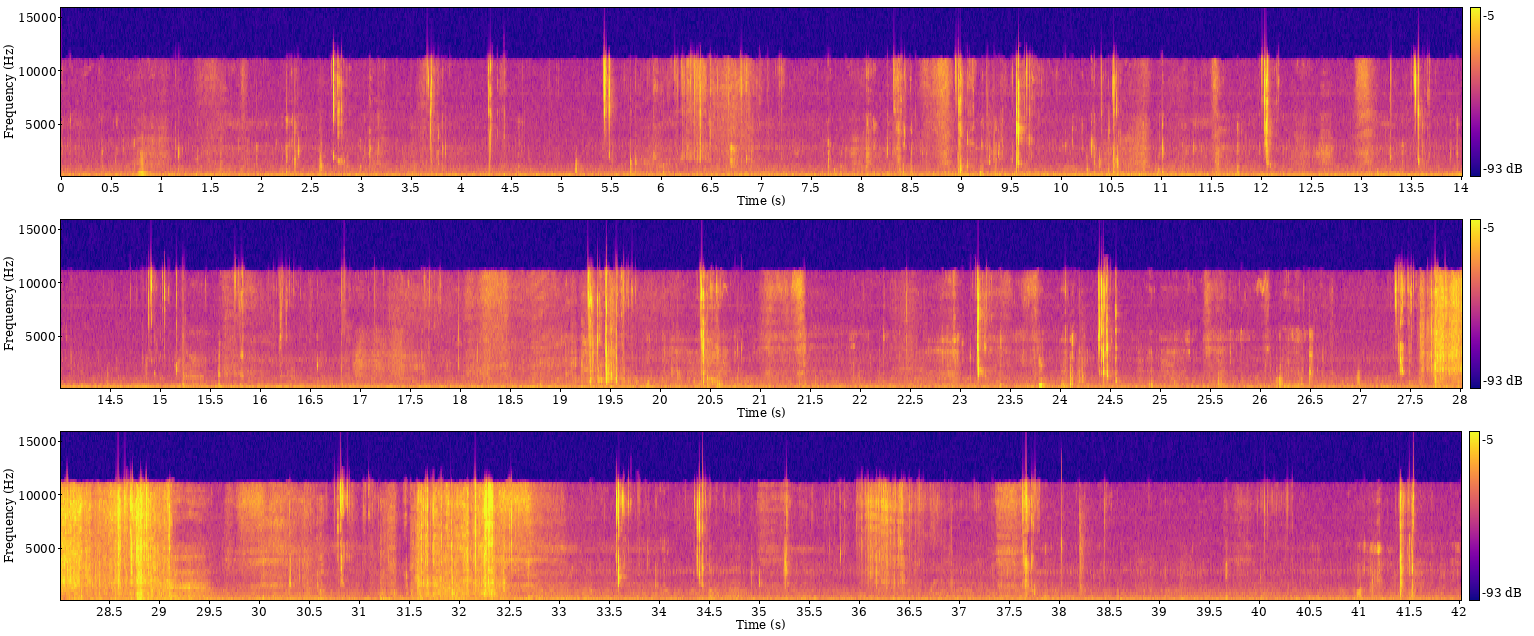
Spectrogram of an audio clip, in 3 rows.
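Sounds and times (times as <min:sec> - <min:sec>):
chewing crunchy food: 0:00.4 - 0:18.1, 0:18.9 - 0:29.2, 0:33.6 - 0:42.0.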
